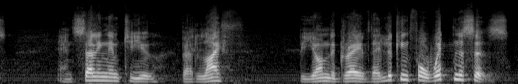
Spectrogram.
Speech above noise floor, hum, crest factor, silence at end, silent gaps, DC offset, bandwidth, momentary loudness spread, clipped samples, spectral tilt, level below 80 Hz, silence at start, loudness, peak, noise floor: 35 dB; none; 18 dB; 0.1 s; none; under 0.1%; 16.5 kHz; 15 LU; under 0.1%; -5 dB/octave; -58 dBFS; 0 s; -18 LUFS; -2 dBFS; -53 dBFS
